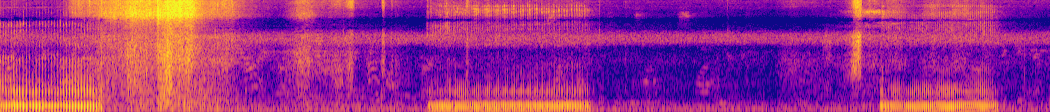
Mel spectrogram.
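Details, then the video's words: Asleep in diapers, an English Bulldog snores loudly: three thick, low, growly snores roughly every four seconds, separated by quieter breaths and a brief burst of rustling noise. "Cute English Bulldog in diapers snoring loud"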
